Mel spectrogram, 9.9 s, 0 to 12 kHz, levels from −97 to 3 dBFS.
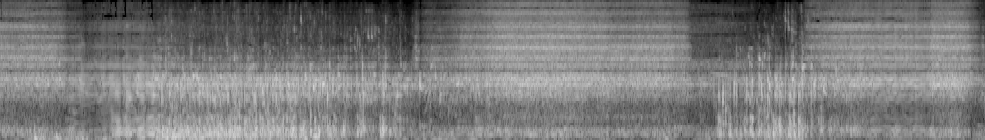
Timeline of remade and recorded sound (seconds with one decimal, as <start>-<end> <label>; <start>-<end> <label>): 0.0-0.7 recorded; 0.7-1.6 remade; 1.6-8.7 recorded; 8.7-9.3 remade; 9.3-9.9 recorded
